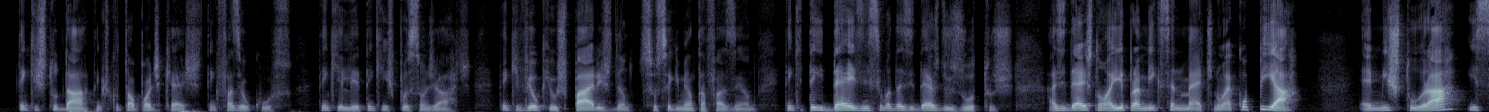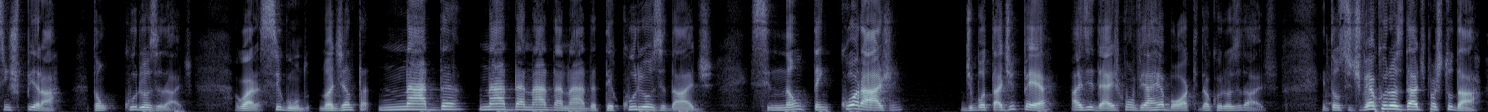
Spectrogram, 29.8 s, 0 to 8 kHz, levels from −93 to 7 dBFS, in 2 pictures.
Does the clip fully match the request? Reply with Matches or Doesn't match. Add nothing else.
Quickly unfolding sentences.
Matches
